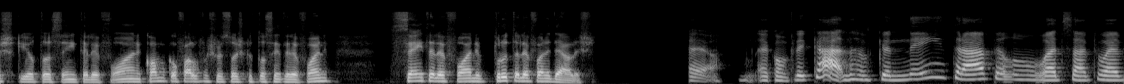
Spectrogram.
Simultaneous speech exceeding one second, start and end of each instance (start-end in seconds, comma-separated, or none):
none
